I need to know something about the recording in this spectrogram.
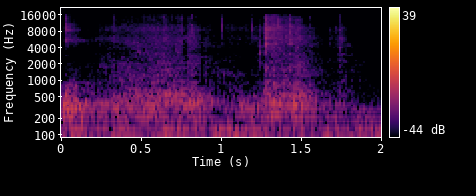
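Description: Faint handling noise: a crocheted yarn piece rustling softly as it is held and turned in the hands, with a slightly louder rustle a little past the middle.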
